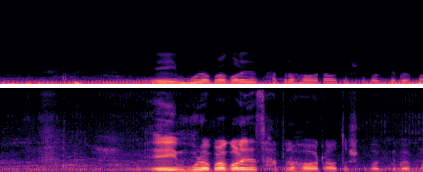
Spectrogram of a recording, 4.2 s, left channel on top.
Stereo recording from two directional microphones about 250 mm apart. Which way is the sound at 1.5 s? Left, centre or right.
Right.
